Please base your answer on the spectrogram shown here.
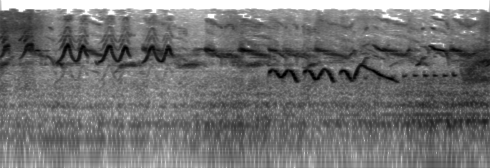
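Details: Tame Chinese hwamei in Vietnam singing confidently while held in the hand and teased: a series of looping whistled phrases, then lower wavering trills and a falling slur, ending in a short dotted run.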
